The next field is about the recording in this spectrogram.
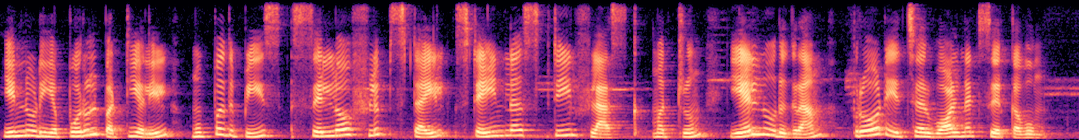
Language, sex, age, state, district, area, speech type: Tamil, female, 30-45, Tamil Nadu, Dharmapuri, rural, read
